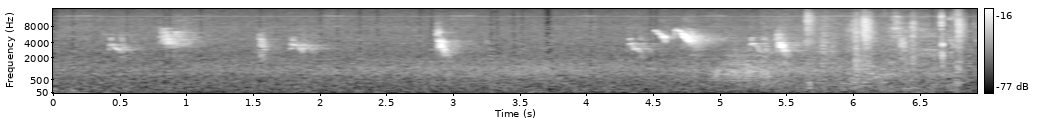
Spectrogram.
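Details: Eurasian tree sparrows taking up residence in a homemade nest box after their old breeding site was blocked; short, high chirps scattered irregularly, some in quick pairs, over a steady outdoor hiss.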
